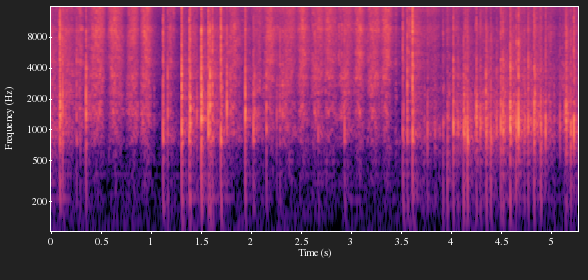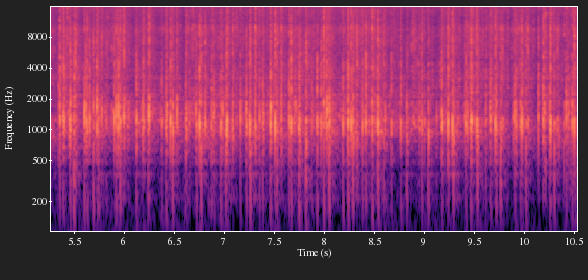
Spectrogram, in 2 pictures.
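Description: Long fingernails tap quickly on the top and sides of a small, closed, hollow printed paperboard lotion box lying on pink fabric. The result is a rapid stream of dry, short clicks centred around 1 kHz, with little ring and almost no low end. The tapping is softer for the first few seconds, then becomes louder and denser.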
